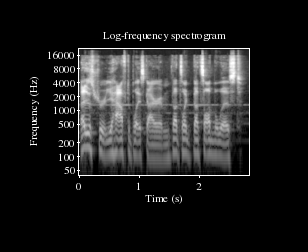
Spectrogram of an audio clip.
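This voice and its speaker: A man's voice: lowish voice, a little fast, sharp tone. A young man livestreaming a game, chatting casually and irreverently with swearing as he answers his chat. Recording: game music behind the voice.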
